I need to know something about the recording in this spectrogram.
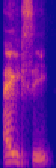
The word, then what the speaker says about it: Ase: Well, in Ghana, a woman who is born on a Sunday is called Asi, A-S-E, Asi. So that's how they pronounce it.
